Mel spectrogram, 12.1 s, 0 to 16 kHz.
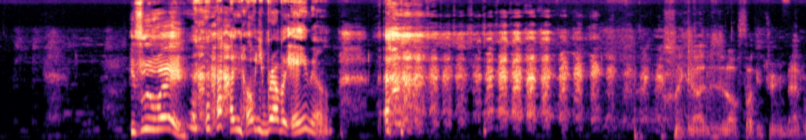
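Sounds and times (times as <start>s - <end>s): person snickering: 5.7s - 10.4s.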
